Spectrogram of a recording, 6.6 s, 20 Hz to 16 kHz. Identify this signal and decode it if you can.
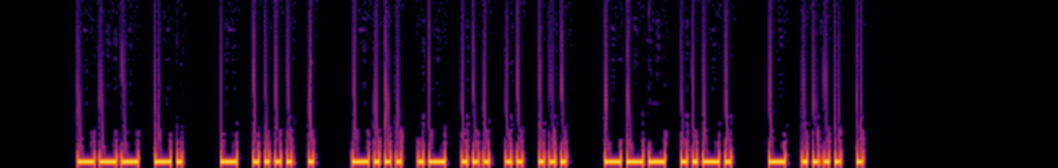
Morse code, heard as a keyed tone, about 34 wpm, 700 Hz. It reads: ON THE BASIS OF THE
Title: Sets of 5 Words 35wpm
